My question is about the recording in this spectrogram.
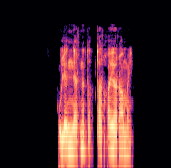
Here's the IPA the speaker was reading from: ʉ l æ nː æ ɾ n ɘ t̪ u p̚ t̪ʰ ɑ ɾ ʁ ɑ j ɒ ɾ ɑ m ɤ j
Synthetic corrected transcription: ʉ l æ nː æ ɾ n ɘ t̪ ɒ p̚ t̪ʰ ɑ ɾ ʁ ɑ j ɒ ɾ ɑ m ɤ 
